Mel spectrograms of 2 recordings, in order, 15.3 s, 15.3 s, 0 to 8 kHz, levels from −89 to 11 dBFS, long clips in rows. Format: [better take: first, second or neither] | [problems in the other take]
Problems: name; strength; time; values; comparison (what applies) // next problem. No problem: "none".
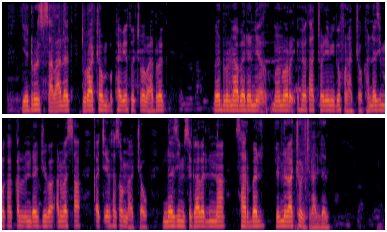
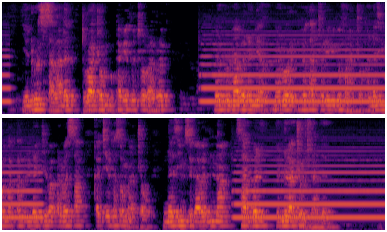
first | background sound (Wind instrument, woodwind instrument); 3 dB below the speech // room echo; dies away in 0.4 s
